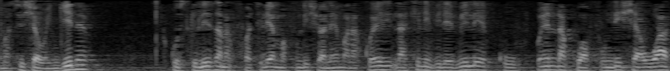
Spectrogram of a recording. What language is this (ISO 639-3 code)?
swa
